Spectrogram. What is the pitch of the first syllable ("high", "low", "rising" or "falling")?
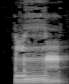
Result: falling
